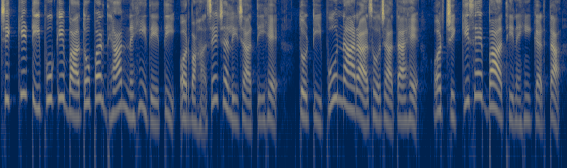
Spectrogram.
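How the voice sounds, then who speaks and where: A woman's voice: fairly high pitch, no echo, studio quality. A woman narrating a scripted children's cartoon story.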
